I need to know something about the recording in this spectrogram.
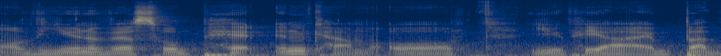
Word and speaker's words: UPI: And they also say rewards come in the form of universal pet income, or UPI, but they pronounce it as UP according to their website.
